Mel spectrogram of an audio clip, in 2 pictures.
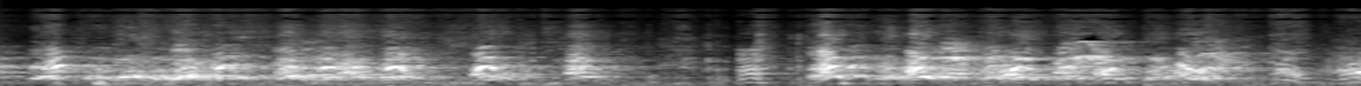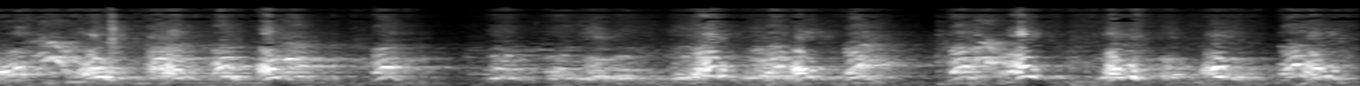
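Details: Presa Canario dogs in a pack, where a lame pack leader still marks territory and faces strong rivals. Loud, rough barks come in irregular bursts of roughly two per second, with brief lulls near three and nine seconds.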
